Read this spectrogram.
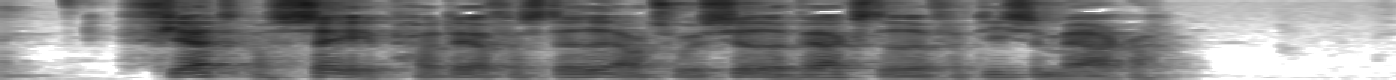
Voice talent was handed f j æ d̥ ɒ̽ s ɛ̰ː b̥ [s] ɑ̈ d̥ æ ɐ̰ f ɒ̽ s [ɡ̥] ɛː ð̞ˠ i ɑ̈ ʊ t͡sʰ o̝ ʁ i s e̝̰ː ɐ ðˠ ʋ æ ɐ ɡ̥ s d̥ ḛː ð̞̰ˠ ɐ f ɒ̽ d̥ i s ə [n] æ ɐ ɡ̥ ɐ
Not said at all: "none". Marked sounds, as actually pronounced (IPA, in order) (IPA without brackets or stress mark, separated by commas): h, d̥, m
